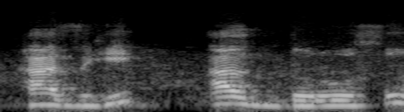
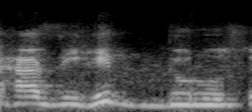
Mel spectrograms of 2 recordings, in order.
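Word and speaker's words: هذه الدروس: যারা আল বলতে চান, হাযিহি আল দুরুসু বা আল দুরুসু, সবকিছু আমি আপাতত কারেক্ট ধরবো। তবে বেস্ট উচ্চারণ হচ্ছে হাযিহিদ দুরুসু, যেহেতু এটা সূর্যাক্ষর। হাযিহিদ, ডালটা সূর্যাক্ষর, হাযিহিদ, হাযিহিদ মিলিয়ে পড়তে হবে।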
